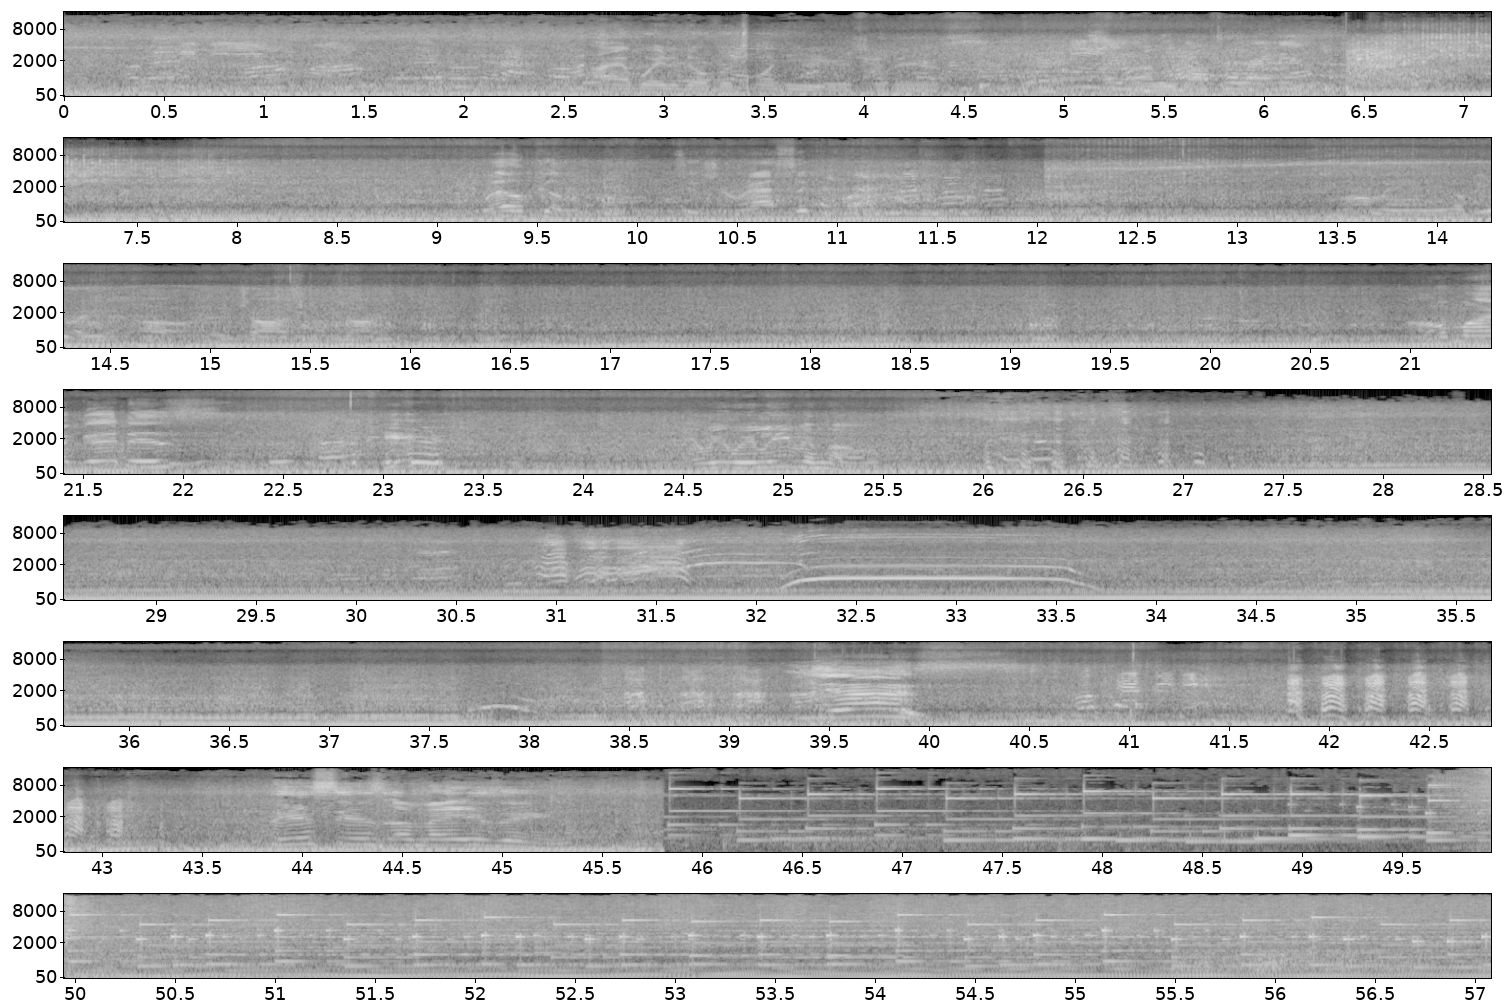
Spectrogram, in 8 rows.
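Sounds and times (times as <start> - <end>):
boat engine running: 0.0 - 31.0, 32.9 - 39.4, 40.1 - 57.0.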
